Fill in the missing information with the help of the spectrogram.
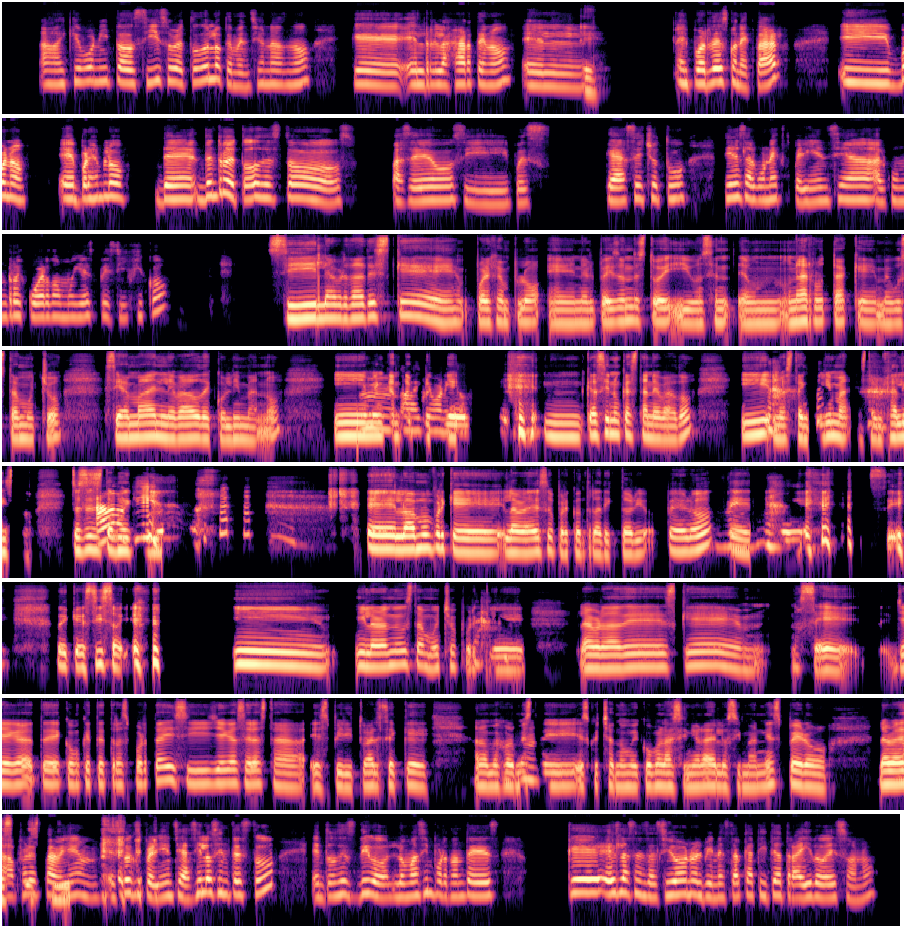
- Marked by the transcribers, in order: chuckle; chuckle; chuckle; laugh; chuckle; laugh; chuckle; chuckle; laugh
- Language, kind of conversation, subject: Spanish, podcast, ¿Qué es lo que más disfrutas de tus paseos al aire libre?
